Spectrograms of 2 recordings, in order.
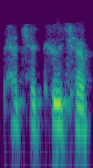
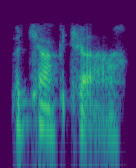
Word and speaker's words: Pechakucha: It is called a Pechakucha presentation, or if you pronounce it correctly in Japanese, it's more like Pachakcha.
